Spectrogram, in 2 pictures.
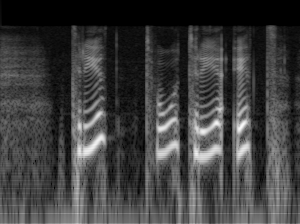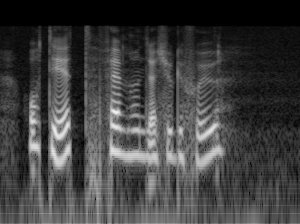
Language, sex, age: Swedish, female, 56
